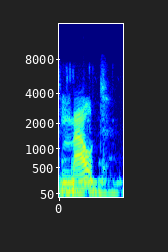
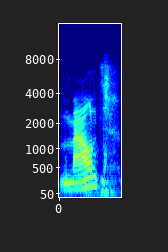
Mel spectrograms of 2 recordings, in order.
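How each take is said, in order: First: The word is said without an n sound. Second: The word is said with an n sound. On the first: The speaker calls it right. "it's mount, ... there is no N" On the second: The speaker calls it wrong. "not mount ... a lot of people mispronounce it"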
